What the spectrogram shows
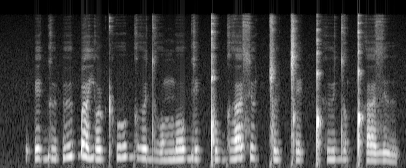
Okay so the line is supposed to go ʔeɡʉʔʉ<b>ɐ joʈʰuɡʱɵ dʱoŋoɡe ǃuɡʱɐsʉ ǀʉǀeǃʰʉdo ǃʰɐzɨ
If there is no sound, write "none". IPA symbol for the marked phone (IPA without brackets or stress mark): ɓ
